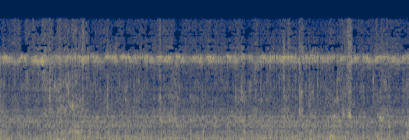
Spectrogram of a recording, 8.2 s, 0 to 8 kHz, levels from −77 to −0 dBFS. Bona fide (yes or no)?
no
